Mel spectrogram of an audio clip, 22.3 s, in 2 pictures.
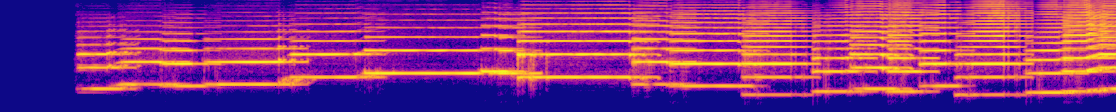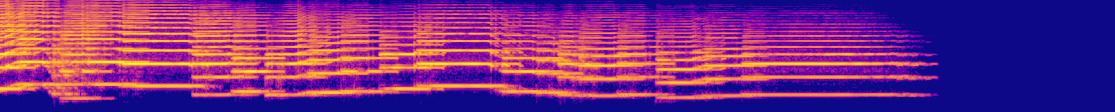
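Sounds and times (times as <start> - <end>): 
trumpet: 0.8 - 20.6.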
